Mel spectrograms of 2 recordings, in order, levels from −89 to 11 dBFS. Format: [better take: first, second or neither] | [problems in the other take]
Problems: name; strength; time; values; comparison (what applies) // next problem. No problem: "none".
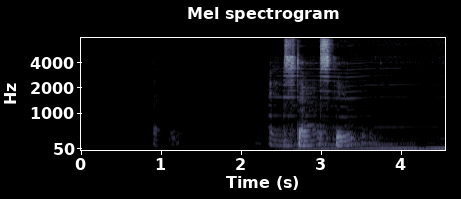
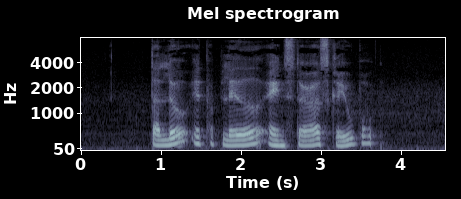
second | noise reduction (neural mask model DeepFilterNet 3)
